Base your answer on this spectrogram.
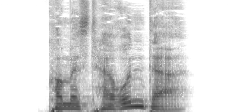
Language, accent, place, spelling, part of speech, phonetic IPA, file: German, Germany, Berlin, kommest herunter, verb, [ˌkɔməst hɛˈʁʊntɐ], De-kommest herunter.ogg
- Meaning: second-person singular subjunctive I of herunterkommen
